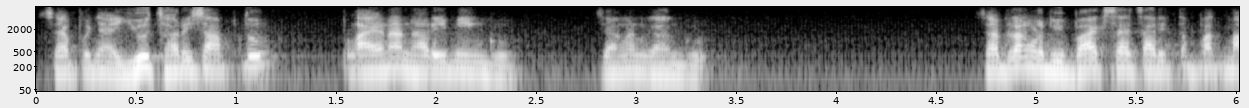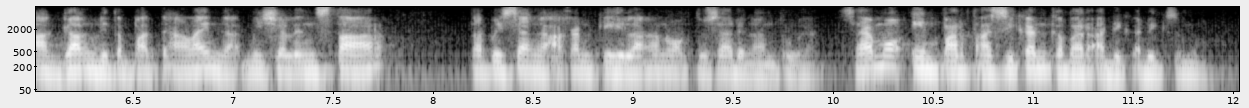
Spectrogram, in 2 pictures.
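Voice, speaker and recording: A man's voice: a little high, fast talker, a little hiss or hum, poor audio. A man from Surabaya, a pastor, preaching a personal testimony with a Surabaya Indonesian accent and mixing in English phrases. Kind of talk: sermon testimony.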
